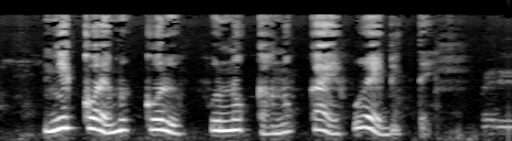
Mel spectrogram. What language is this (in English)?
Nüpode Huitoto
